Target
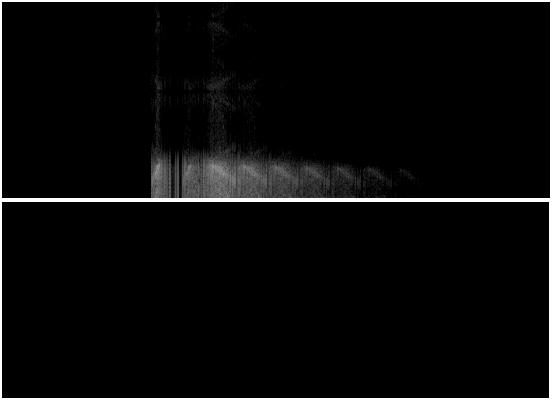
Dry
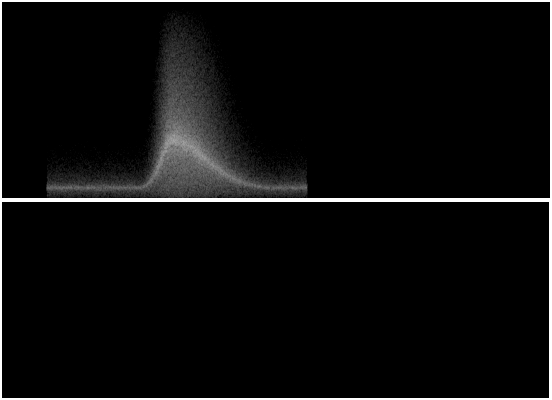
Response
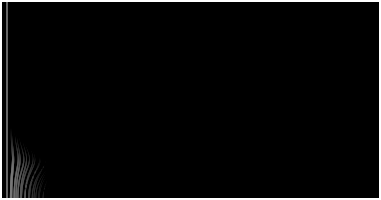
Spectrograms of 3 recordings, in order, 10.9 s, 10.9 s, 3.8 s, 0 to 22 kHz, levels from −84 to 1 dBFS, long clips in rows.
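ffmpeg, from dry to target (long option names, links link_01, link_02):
-filter_complex "[0:a]highpass=43,bandreject=frequency=60:width_type=h:width=6,bandreject=frequency=120:width_type=h:width=6,bandreject=frequency=180:width_type=h:width=6,bandreject=frequency=240:width_type=h:width=6,bandreject=frequency=300:width_type=h:width=6,bandreject=frequency=360:width_type=h:width=6,bandreject=frequency=420:width_type=h:width=6,bandreject=frequency=480:width_type=h:width=6,bandreject=frequency=540:width_type=h:width=6,bandreject=frequency=600:width_type=h:width=6,aresample=8000,acrusher=bits=5:mix=0:aa=0.000001,aresample=44100,aeval=exprs='sgn(val(0))*max(abs(val(0))-0.00224,0)':channel_layout=same,asplit=7[link_01][link_02][link_03][link_04][link_05][link_06][link_07];[link_02]adelay=313,afreqshift=-69,volume=-7dB[link_08];[link_03]adelay=626,afreqshift=-138,volume=-13.2dB[link_09];[link_04]adelay=939,afreqshift=-207,volume=-19.4dB[link_10];[link_05]adelay=1252,afreqshift=-276,volume=-25.6dB[link_11];[link_06]adelay=1565,afreqshift=-345,volume=-31.8dB[link_12];[link_07]adelay=1878,afreqshift=-414,volume=-38dB[link_13];[link_01][link_08][link_09][link_10][link_11][link_12][link_13]amix=inputs=7:normalize=0,asplit=2[link_14][link_15];[1:a]atrim=start_sample=2205[link_16];[link_15][link_16]afir=irnorm=-1:irlink=0,volume=-27dB[link_17];[link_14][link_17]amix=inputs=2:normalize=0,volume=3.5dB"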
